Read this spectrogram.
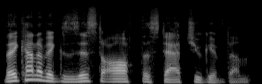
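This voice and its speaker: A man's voice: mid-range voice, sing-song, moderate pace, gravelly, no room sound, clean studio sound. A man co-hosting a gaming podcast, giving blunt, skeptical opinions in casual, sweary conversation.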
